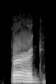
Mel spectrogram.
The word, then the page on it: burg: American English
